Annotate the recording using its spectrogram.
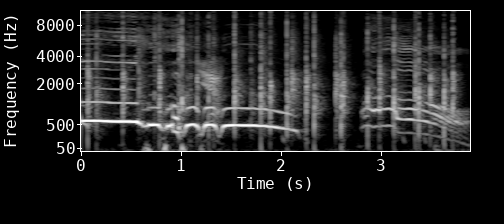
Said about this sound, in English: I mean, they're on the street in the middle of all the vomit. They're still clapping for you out there. This is amazing.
